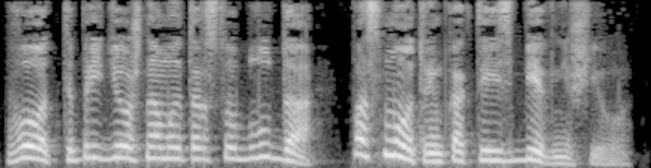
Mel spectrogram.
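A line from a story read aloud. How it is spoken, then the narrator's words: Furious shouting. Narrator (Russian): В ярости они кричали на меня и говорили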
